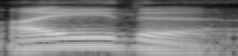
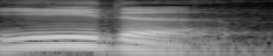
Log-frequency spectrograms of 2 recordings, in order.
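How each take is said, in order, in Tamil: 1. முதல் உயிரெழுத்து 'eye' போல ஒலிக்கிறது. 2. முதல் உயிரெழுத்து 'ee' போல ஒலிக்கிறது. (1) "ஆங்கிலேயர்கள் இதே வார்த்தையை ஐதர் என்று உச்சரிக்கிறார்கள்" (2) "அமெரிக்கர்கள் இந்த வார்த்தையை ஈதர் என்று உச்சரிக்கிறார்கள்"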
